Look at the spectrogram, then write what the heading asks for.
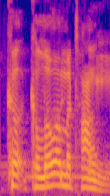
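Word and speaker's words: Koloamatangi: Did you join Demetrius Koa Matangi is how you pronounce his last name. Koa Matangi.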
